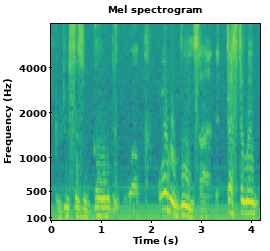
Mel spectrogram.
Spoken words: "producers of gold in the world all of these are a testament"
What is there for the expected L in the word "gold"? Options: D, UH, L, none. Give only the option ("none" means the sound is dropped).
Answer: L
